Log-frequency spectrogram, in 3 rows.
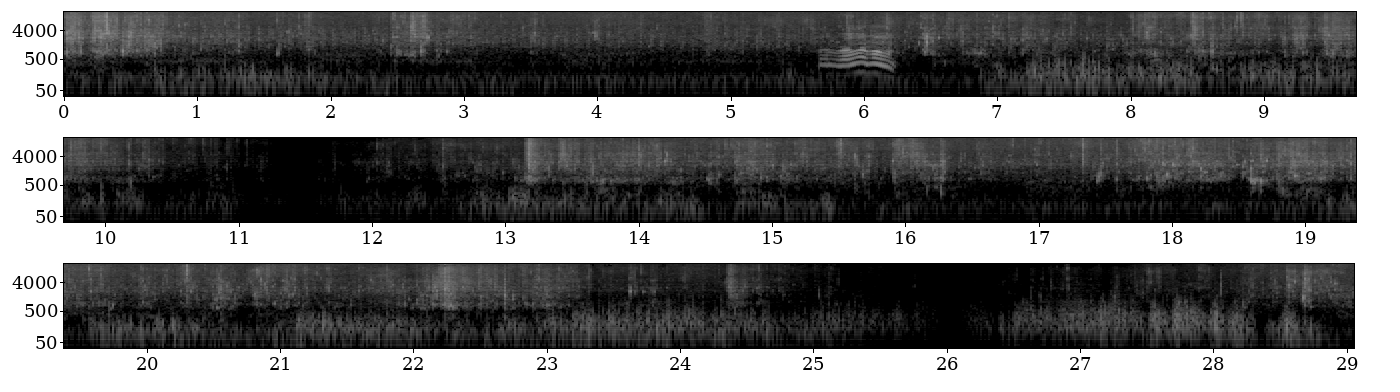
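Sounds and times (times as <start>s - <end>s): water splashing in stream: 0.0s - 11.2s, 12.0s - 24.8s, 26.6s - 29.0s
wind rumbling on microphone: 0.0s - 29.0s.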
